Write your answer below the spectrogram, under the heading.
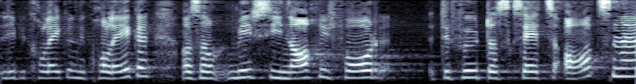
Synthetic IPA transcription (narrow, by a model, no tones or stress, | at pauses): liːbəkʰoleːɡənkʰoleːɡ̥əɑlsomɪːɾsinaːχʋifɔːɾ | d̥əɾfyːɾdɑsksɛt͡sɑːt͡snæː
